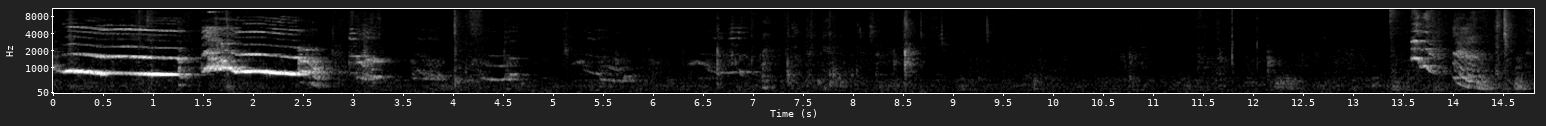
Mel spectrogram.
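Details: Labrador Retriever puppies of a B litter playing together, relaxed and fooling around; a high, wavering whining howl with rich overtones fills the first two seconds, then soft scuffles and clicks, with a rising whine near the end.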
